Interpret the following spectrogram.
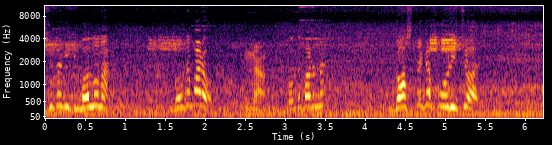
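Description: Voices talking in short spells over a steady low rumble of road traffic.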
